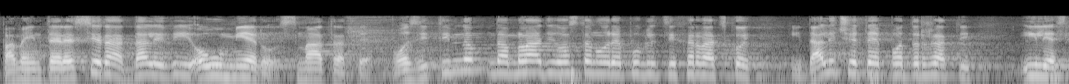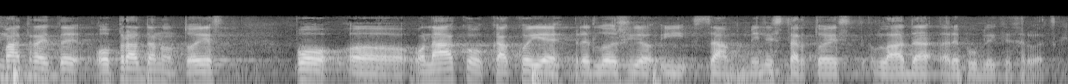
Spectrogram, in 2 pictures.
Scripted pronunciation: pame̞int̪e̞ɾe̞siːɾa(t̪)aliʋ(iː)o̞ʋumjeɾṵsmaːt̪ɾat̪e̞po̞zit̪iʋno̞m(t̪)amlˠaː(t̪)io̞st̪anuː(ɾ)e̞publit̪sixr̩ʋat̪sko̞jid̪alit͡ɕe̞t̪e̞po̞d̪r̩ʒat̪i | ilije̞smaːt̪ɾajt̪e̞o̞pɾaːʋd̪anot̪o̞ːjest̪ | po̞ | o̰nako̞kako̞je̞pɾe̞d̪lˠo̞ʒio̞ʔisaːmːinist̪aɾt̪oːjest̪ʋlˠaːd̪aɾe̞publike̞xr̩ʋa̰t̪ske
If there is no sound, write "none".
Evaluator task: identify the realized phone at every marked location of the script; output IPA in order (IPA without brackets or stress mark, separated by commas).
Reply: d̪, iː, d̪, d̪, ɾ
